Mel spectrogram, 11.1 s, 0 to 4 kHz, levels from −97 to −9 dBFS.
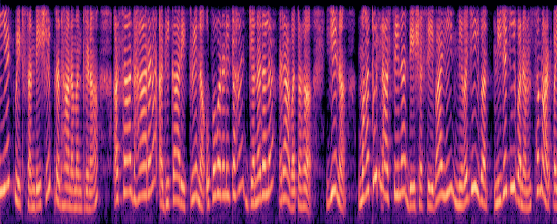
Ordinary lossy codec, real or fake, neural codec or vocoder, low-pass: none; fake; codec, 16 kHz, 4.8 kbps, FACodec; 3.6 kHz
